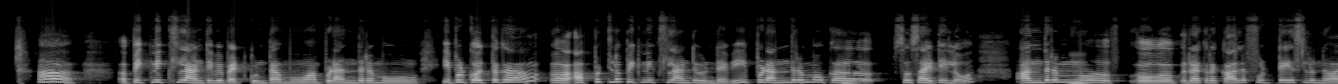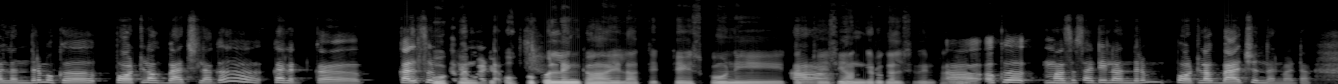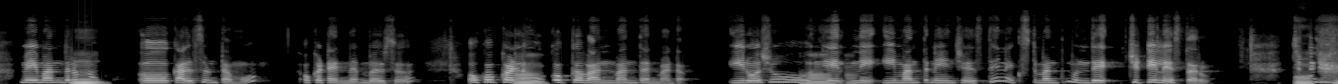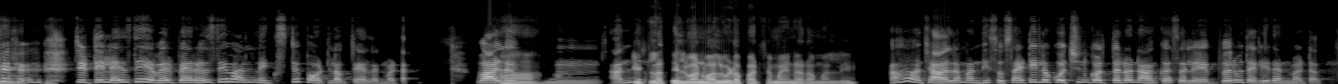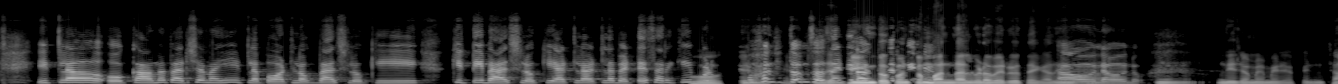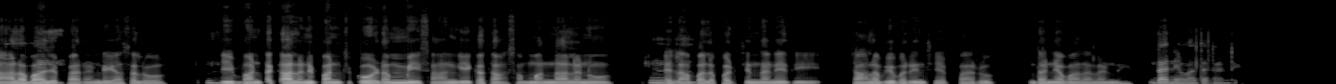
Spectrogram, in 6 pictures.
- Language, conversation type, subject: Telugu, podcast, వంటకాన్ని పంచుకోవడం మీ సామాజిక సంబంధాలను ఎలా బలోపేతం చేస్తుంది?
- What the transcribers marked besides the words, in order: lip smack; in English: "పిక్నిక్స్"; in English: "పిక్నిక్స్"; in English: "సొసైటీ‌లో"; in English: "ఫుడ్"; in English: "పాట్‌లక్ బ్యా‌చ్"; other background noise; in English: "సొసైటీ‌లో"; other noise; in English: "పాట్‌లక్ బ్యాచ్"; in English: "టెన్ మెంబర్స్"; in English: "వన్ మంత్"; in English: "మంత్"; in English: "నెక్స్ట్ మంత్"; giggle; in English: "నెక్స్ట్ పాట్‌లక్"; in English: "పాట్‌లక్ బ్యాచ్‌లోకి, కిట్టీ బ్యాచ్‌లోకి"; giggle; in English: "సొసైటీ‌లో"; tapping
